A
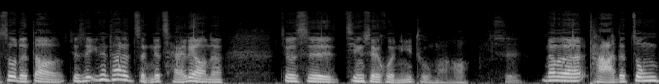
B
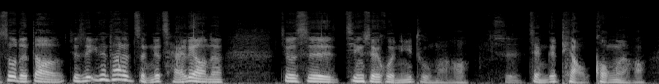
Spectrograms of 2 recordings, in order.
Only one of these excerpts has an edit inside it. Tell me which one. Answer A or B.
B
